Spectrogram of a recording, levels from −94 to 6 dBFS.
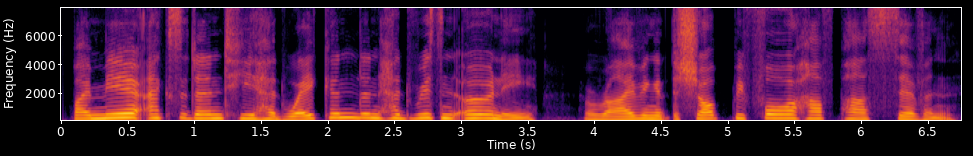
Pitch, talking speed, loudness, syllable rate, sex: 230 Hz, 160 wpm, -18 LUFS, 4.9 syllables/s, female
